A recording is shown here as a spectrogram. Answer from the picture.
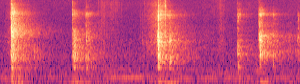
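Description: Computer keyboard typing: about five separate keystrokes, the loudest just past the middle.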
